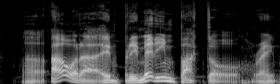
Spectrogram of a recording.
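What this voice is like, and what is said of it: Latin American Spanish newscaster voice. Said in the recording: “my Spanish newscaster voice, or my Latin American newscaster voice”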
